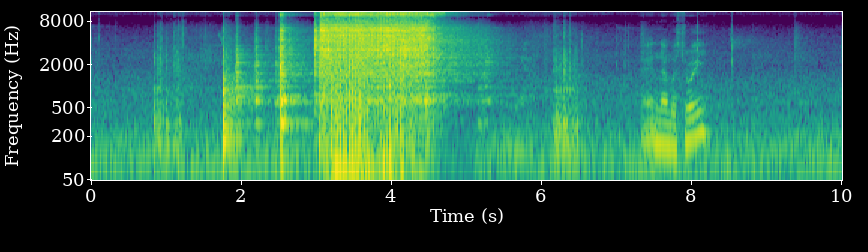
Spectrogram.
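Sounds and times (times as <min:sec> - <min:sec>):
impact wrench hammering: 0:01.9 - 0:05.4.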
